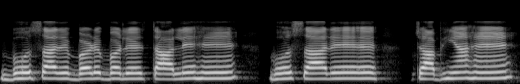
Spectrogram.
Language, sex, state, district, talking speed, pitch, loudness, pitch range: Hindi, female, Jharkhand, Palamu, 115 wpm, 270 Hz, -15 LUFS, 260-275 Hz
